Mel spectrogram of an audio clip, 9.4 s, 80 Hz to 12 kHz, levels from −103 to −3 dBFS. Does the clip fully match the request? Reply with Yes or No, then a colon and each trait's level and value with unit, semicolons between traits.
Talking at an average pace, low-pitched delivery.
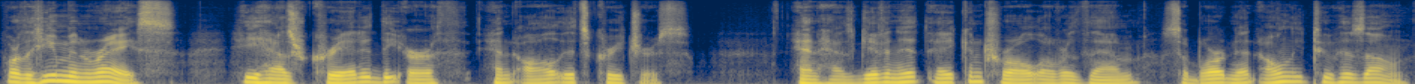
Yes: average, 165 wpm; low, 120 Hz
